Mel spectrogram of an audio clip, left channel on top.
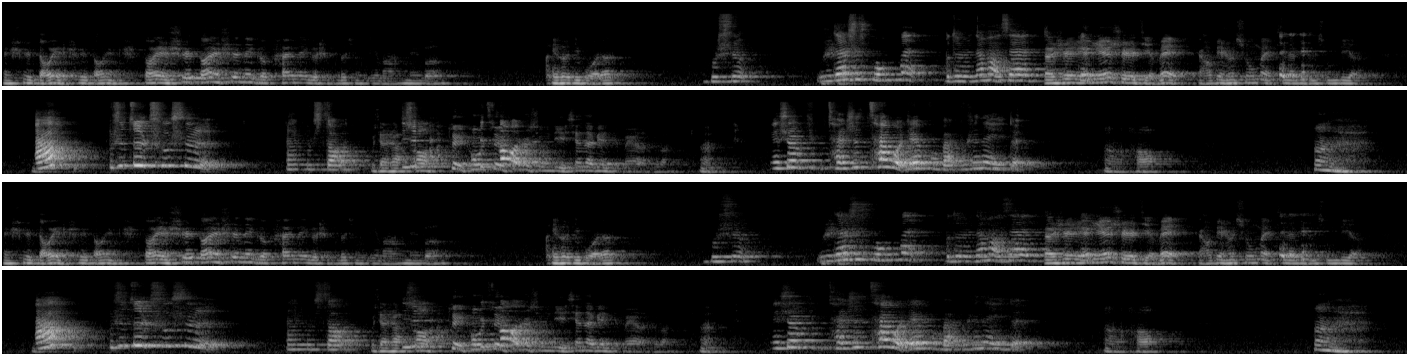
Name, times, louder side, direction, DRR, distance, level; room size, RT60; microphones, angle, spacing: voice 1, 0.0-4.5 5.4-6.2 8.2-8.5 10.4-13.6 17.7-20.7 21.0-21.2 25.1-25.6 27.2-27.7, equal, 5° left, 5 dB, 0.5 m, -33 dB
voice 2, 7.0-7.5 8.2-9.1 9.4-10.3 10.8-10.9 12.8-12.9 14.4-14.7 15.1-16.2 16.9-17.5 18.1-18.2 19.0-19.2 21.7-24.3, left 3 dB, 60° left, 5 dB, 0.8 m, -27 dB
6.2 x 4.7 x 6.4 m, 0.95 s
head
